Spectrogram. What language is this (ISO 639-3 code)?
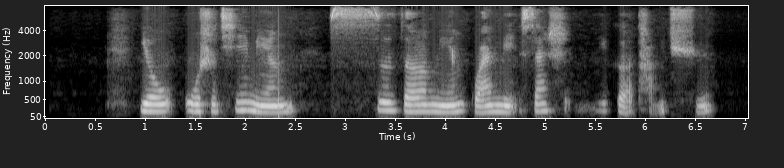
zho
